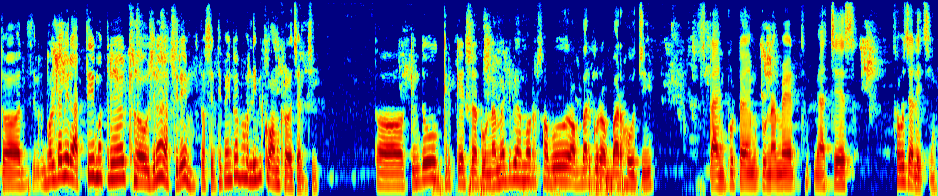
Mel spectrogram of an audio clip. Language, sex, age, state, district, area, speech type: Odia, male, 18-30, Odisha, Puri, urban, spontaneous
